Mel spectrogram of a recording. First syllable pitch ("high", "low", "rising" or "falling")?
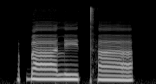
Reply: low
